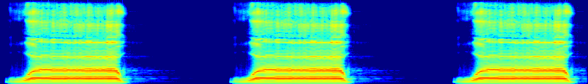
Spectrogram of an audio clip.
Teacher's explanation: ہونٹوں کو چونچ کی مانند گول کرتے ہوئے باریک آواز میں پڑھیں، یعنی واو واو واو۔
